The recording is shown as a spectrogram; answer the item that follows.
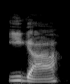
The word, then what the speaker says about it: Iga: Well, there's a Japanese city called Iga. I think I'm pronouncing it right.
